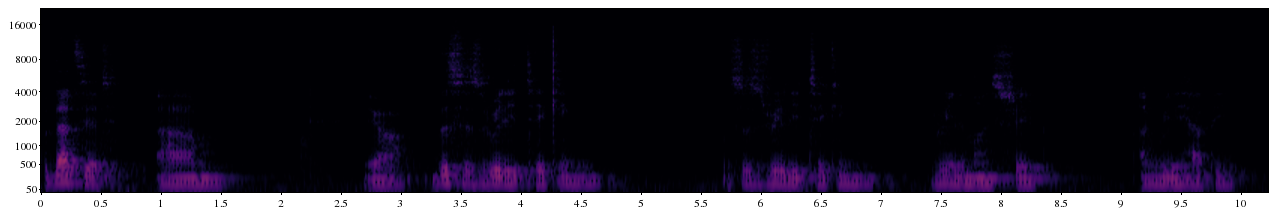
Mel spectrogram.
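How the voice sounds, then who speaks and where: A man speaks fairly slowly in a dark, mellow monotone with long, frequent pauses, and audible room echo surrounds him. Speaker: music producer and composer; music creator vlogger. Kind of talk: tutorial. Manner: halting. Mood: pleased, relaxed. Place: home room. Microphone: lapel.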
